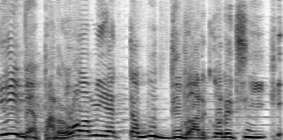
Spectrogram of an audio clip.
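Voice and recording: A man does a cartoonish character voice, high in pitch with very wide pitch swings. He keeps a moderate pace over clear background noise.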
